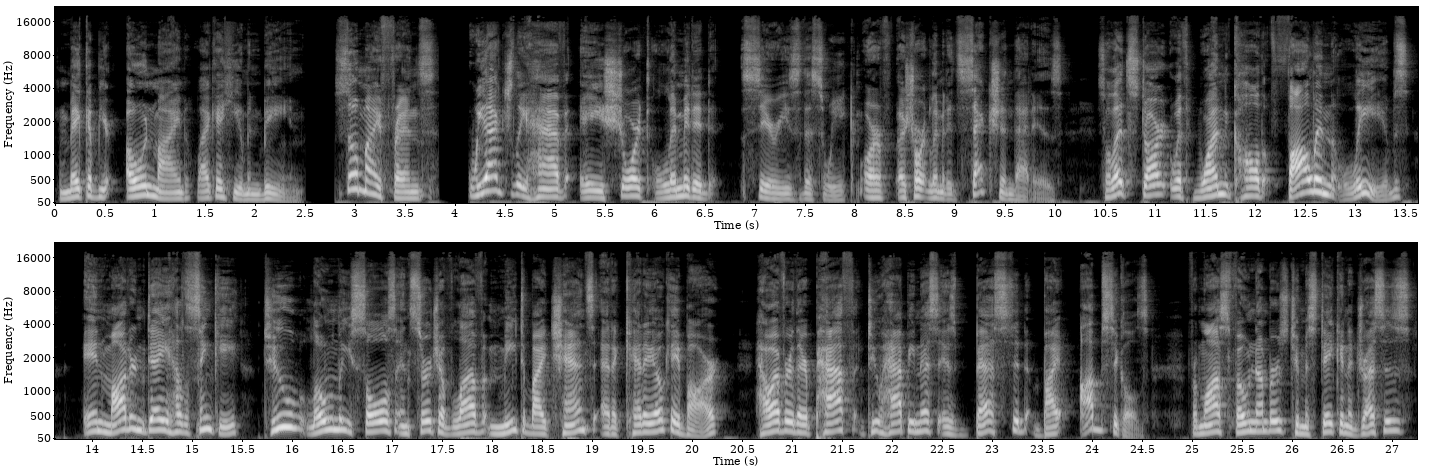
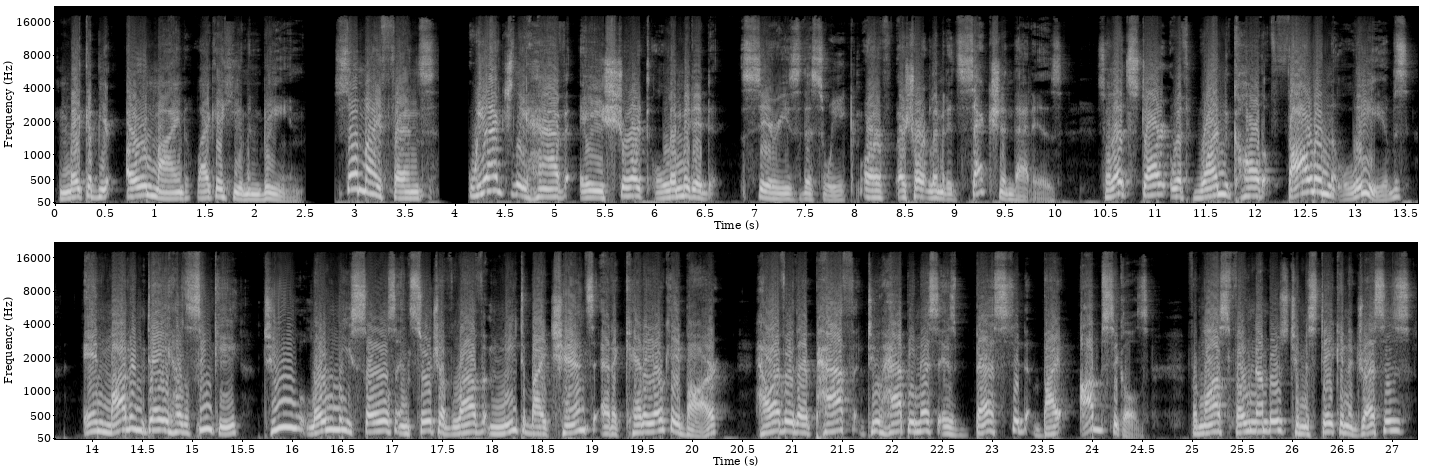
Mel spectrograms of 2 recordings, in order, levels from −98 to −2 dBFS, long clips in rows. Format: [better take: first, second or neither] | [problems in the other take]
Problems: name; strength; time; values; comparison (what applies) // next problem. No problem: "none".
first | distortion; heavy; 22% of the sound clipped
